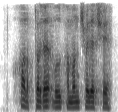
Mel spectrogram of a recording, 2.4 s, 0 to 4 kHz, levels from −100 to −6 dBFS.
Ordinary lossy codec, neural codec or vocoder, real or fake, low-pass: AAC, 16 kbps; codec, 16 kHz in and 24 kHz out, 0.6 kbps, FocalCodec, streaming, 2048 codes; fake; 3.6 kHz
